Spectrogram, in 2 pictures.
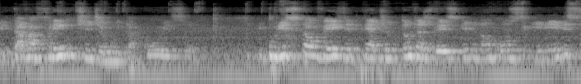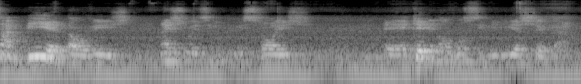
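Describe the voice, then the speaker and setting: Amid noticeable background noise and audible room echo, a woman speaks at a moderate pace with big swings in loudness. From Rio de Janeiro state, Baixada Fluminense. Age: 60s. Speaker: teacher, audience member asking a question. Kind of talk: audience question at a film screening Q&A. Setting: cinema screening event with audience.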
